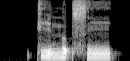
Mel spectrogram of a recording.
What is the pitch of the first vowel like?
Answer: falling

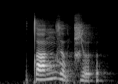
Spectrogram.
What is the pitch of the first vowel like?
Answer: rising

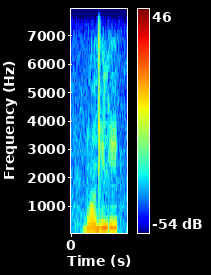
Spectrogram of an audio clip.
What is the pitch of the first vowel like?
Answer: low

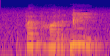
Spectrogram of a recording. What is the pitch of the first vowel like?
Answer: rising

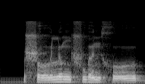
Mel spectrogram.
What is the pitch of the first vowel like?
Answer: rising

